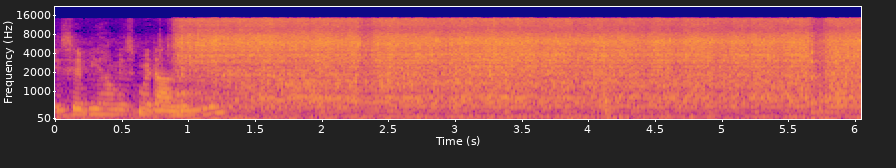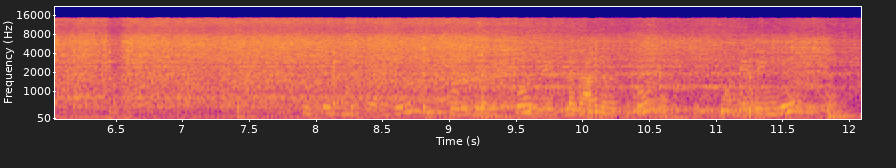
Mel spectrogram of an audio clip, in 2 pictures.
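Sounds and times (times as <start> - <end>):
peas sizzling in a pan: 0.9 - 12.0
spoon knocking on a pan: 7.4 - 12.0.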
